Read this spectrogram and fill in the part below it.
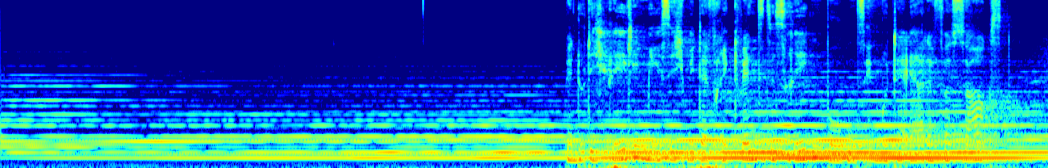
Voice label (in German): Meditation Erdung und Pranaroehren Atmung mit Musik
